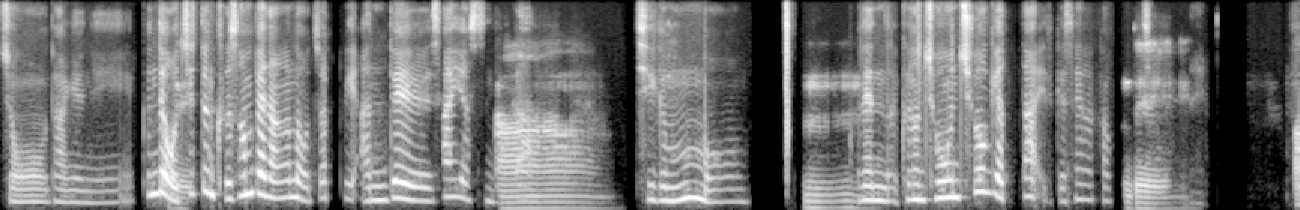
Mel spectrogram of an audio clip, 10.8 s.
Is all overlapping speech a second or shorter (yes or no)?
yes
